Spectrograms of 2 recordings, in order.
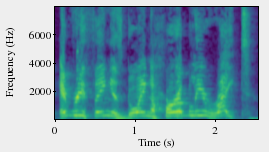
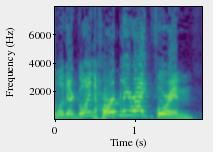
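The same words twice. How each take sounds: First: Said in the usual way. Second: Right punched, set against wrong; stress on right. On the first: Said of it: "Palmer Luckey on Friday said". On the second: Shown as a demonstration. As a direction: lean hard on the word right, falling. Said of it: "talk about things going horribly wrong".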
